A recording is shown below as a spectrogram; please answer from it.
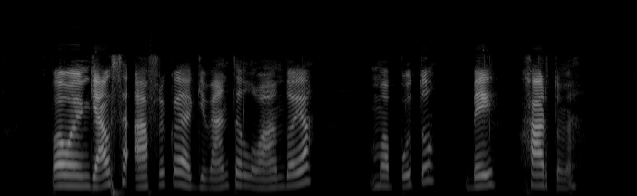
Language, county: Lithuanian, Kaunas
